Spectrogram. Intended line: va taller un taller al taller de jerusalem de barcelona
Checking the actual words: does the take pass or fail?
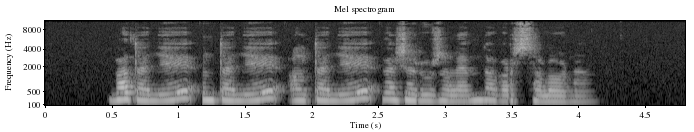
pass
